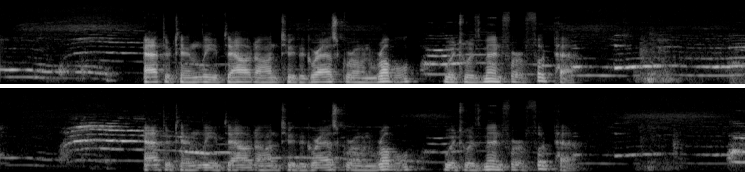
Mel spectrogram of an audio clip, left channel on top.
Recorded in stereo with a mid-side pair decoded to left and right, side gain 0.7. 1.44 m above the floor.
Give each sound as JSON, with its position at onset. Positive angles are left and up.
{"t": 1.4, "sound": "a man speaking", "azimuth_deg": 30, "distance_m": 0.8}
